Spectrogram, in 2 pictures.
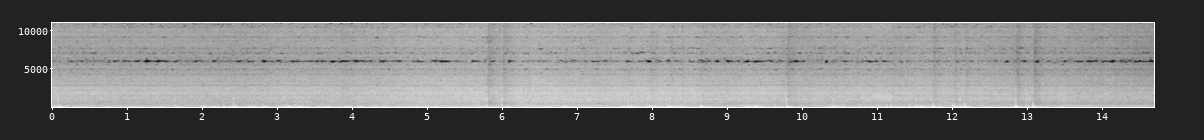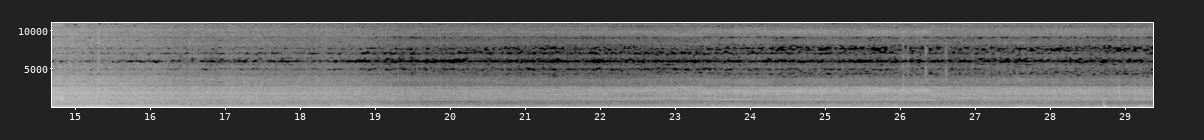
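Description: Kawasaki ZX10R sport bike's inline-four engine running under way, with a pulsing low exhaust note and wind rush on the microphone. Over several seconds from about halfway in, the sound falls away as the bike slows and stops, leaving a much quieter steady idle.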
